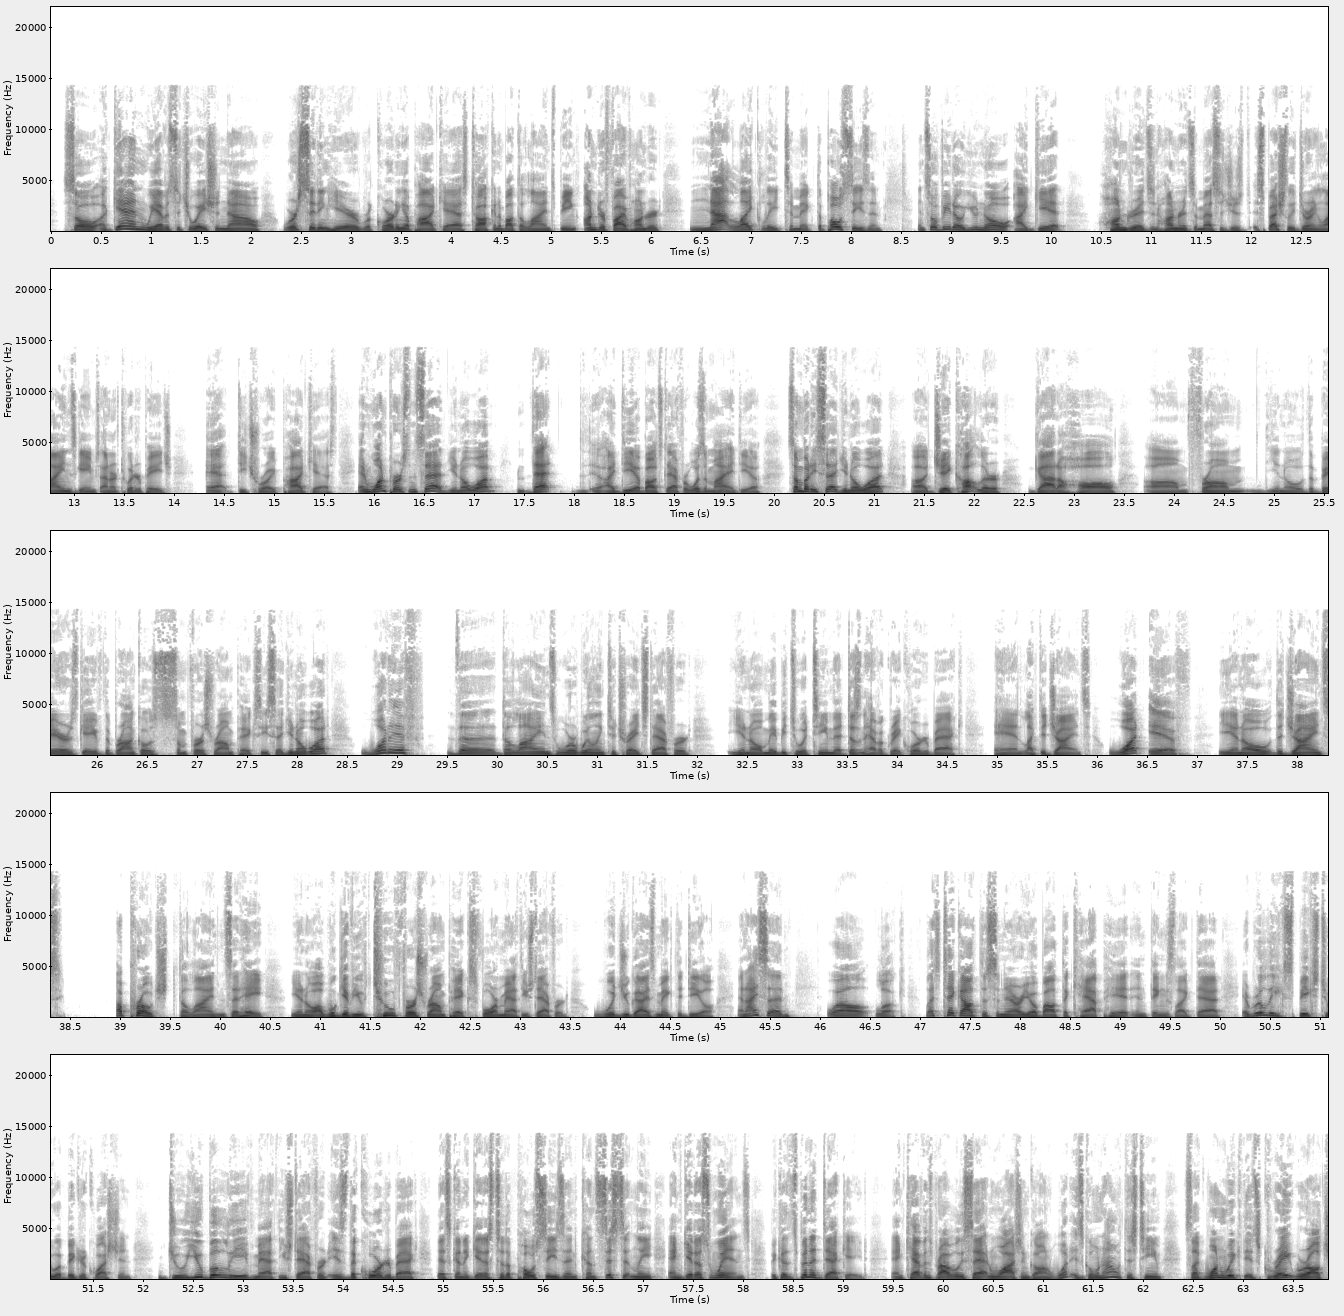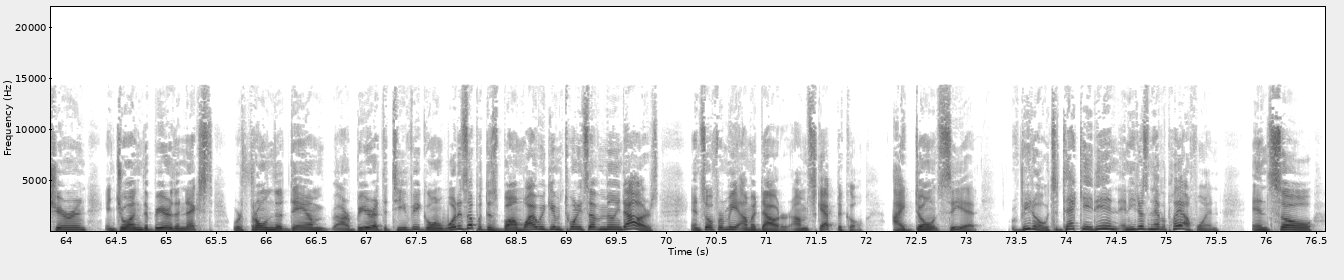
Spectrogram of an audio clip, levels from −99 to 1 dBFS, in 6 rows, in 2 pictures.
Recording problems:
none

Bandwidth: 14.5 kHz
